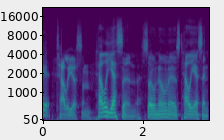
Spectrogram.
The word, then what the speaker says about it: Taliesin: Taliesin.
